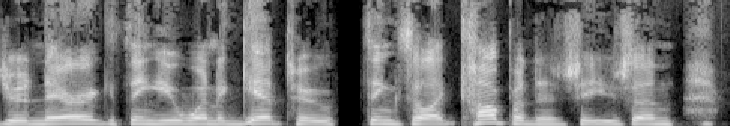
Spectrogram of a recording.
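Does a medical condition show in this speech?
Yes: ALS; speech noticeably affected right away.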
